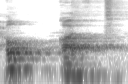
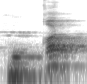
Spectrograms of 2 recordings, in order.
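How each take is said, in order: First: The final t ends with a light breath release. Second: The final t ends without any breath release. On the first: The speaker calls it right. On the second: The speaker calls it wrong. "kalau tidak keluar keliru juga ... keliru"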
